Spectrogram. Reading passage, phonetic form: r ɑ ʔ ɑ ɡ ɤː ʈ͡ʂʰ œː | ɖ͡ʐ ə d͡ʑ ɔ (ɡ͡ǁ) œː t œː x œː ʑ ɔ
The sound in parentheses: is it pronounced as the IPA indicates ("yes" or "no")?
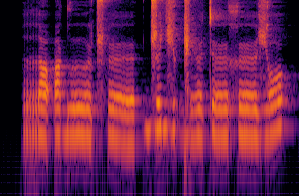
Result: yes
